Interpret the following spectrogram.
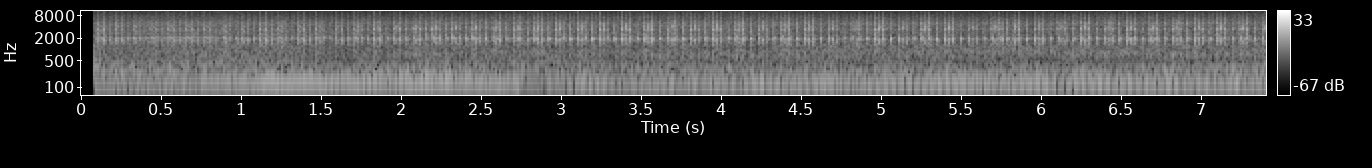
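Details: Nissan 300ZX naturally aspirated, revving: harsh fast buzzing rattle that goes away around 1800 rpm and returns around 2500 rpm; unidentified engine noise, cause unknown.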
